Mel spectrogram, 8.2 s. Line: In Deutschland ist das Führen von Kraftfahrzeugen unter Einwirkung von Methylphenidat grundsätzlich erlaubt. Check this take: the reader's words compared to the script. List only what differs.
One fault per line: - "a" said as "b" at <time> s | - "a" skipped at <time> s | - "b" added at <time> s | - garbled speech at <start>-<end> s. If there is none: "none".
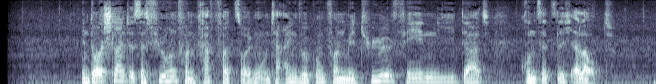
none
